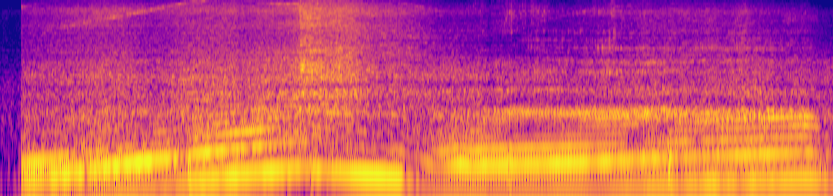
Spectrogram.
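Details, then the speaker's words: Turbo Audi with newly installed ECS intake, heard from outside window while driving: hard pull through gear change, thin rising turbo whistle, puff on lift-off; spool and wastegate now audible unlike stock intake; normal turbo spool and wastegate noise. "That sounds nice, dude. You hear the wastegate, you hear the spool. You didn't hear any of that with the stock intake on."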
